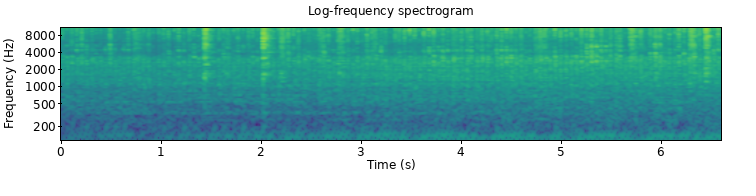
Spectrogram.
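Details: Freshly restored 1942 Farmall H tractor, muffler just fitted, carb roughly tuned, engine still breaking in and not fully hot: deep steady low thumping at slow even idle, no misses; running fairly well.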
